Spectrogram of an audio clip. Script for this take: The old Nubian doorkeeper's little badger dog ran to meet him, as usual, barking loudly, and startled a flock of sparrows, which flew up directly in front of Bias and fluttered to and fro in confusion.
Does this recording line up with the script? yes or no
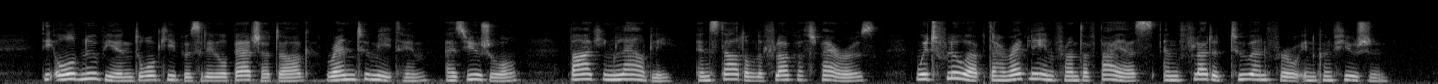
yes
